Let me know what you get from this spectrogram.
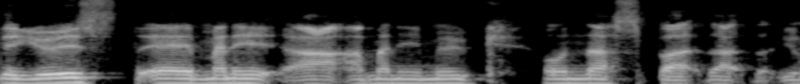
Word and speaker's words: Moog: It's pronounced Moog.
